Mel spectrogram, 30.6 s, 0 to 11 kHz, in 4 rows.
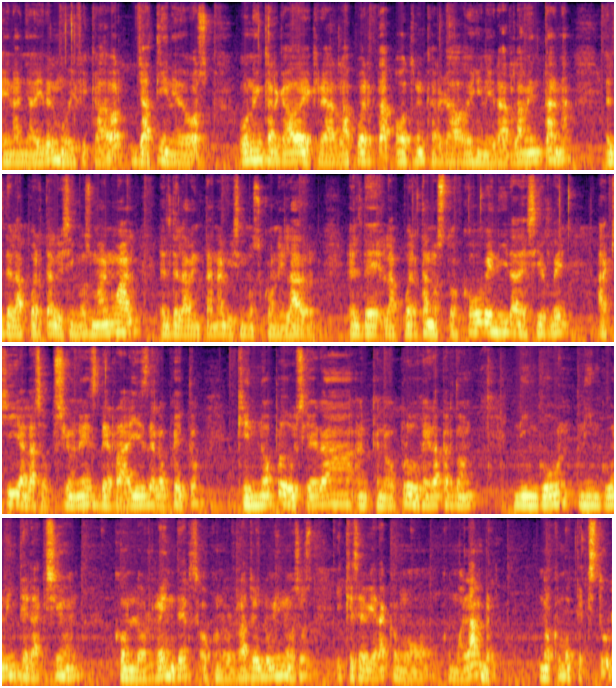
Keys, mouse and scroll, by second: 0.8 click, 3.2 click, 5.5 click, 12.7 click, 13.5 click, 14.6 click, 16.5 click, 17.0-18.5 scroll down 7, 26.4 scroll down 3, 30.1 click.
